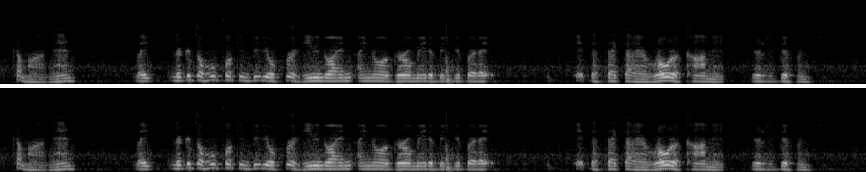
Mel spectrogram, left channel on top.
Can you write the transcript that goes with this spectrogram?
come on, man. Like, look at the whole fucking video first. Even though I know a girl made a big deal, but the fact that I wrote a comment, there's a difference.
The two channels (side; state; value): both; identical; correlation 1.00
